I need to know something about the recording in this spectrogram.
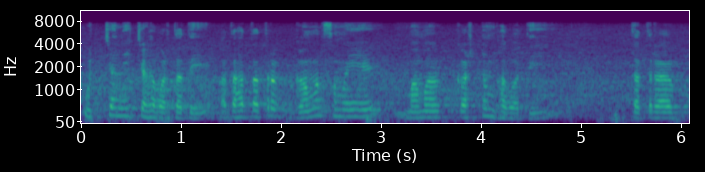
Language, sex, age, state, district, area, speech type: Sanskrit, male, 18-30, Odisha, Balangir, rural, spontaneous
